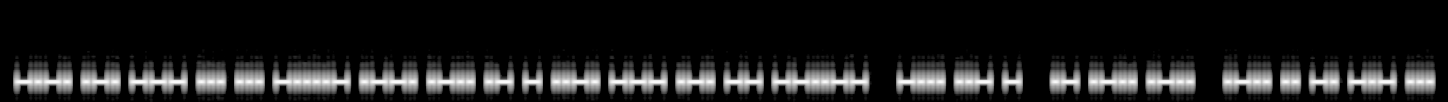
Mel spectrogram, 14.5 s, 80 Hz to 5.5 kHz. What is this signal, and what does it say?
Morse code, heard as a keyed tone, about 25 wpm, 600 Hz. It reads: CROSS-PLATFORM, BUT ALL LINKS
